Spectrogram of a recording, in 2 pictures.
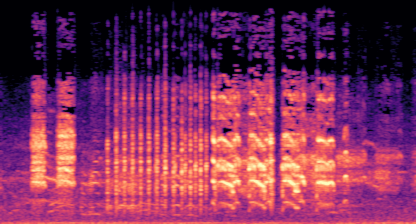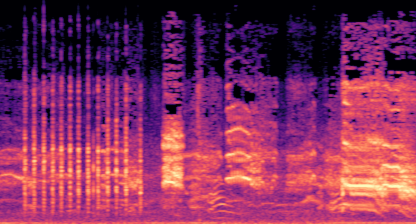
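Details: Young terns, now flying, in an island colony thick with grass: fast chattering rattles alternate with rasping cries and slurred descending notes, over a steady low mechanical hum.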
